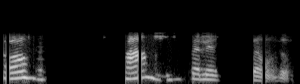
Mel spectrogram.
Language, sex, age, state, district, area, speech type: Marathi, female, 30-45, Maharashtra, Buldhana, urban, conversation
